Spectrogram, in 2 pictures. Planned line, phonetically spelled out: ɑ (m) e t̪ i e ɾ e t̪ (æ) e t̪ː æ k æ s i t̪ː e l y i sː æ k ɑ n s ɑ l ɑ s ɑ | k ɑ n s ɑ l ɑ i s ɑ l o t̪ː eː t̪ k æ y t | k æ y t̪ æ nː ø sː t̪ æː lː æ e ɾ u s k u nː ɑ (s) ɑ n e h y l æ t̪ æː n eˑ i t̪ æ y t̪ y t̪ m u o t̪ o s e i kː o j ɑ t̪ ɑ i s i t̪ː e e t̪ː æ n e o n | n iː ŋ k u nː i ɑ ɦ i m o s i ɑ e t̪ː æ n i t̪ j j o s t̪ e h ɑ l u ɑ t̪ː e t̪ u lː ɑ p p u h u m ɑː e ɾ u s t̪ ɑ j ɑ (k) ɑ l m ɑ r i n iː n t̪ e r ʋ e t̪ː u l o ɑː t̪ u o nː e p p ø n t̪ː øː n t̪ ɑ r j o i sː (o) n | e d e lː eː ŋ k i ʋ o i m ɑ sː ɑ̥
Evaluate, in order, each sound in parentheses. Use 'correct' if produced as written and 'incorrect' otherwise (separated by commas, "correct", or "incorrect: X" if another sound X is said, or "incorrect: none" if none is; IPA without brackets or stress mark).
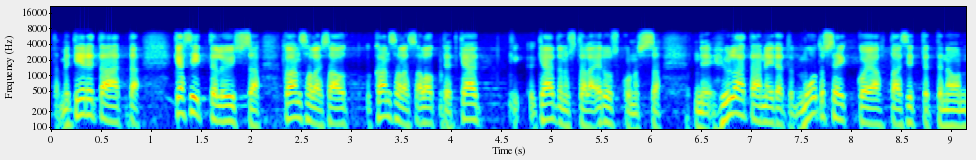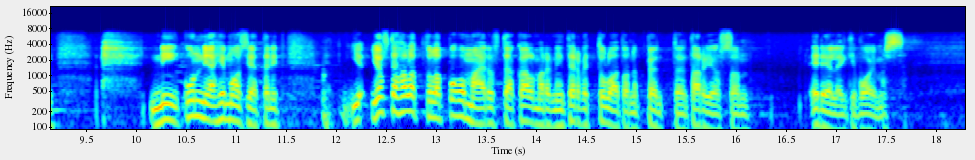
correct, incorrect: æː, incorrect: sː, correct, correct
